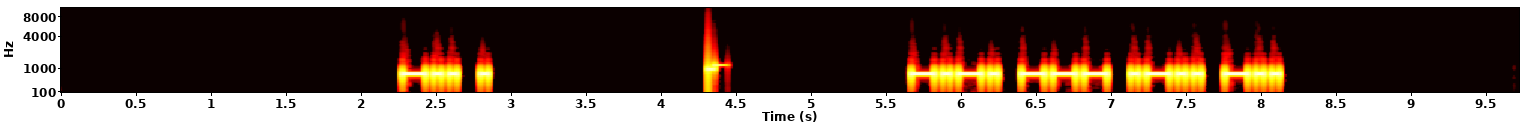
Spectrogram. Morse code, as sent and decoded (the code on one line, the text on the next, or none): -.. / -.-. --- .-.. -..
DE COLD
